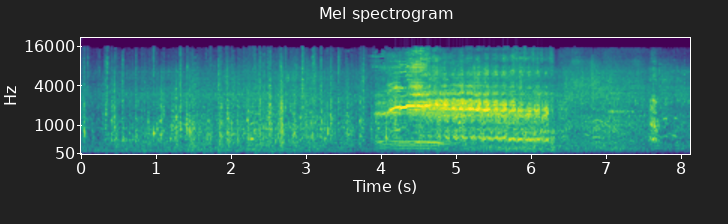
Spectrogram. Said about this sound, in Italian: Una carrozza portò Fred all'ospedale americano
